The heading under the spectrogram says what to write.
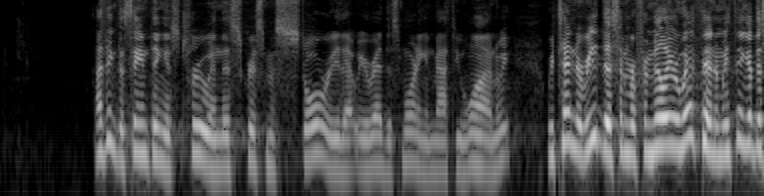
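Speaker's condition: No condition

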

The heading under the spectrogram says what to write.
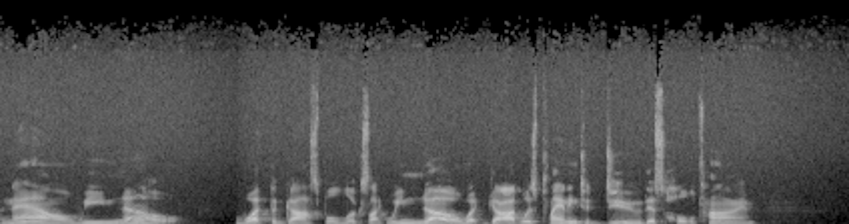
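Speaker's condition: No condition

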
